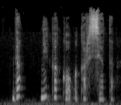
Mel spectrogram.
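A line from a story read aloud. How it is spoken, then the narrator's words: Whispered confirmation. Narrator (Russian): шепотом подтвердила я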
